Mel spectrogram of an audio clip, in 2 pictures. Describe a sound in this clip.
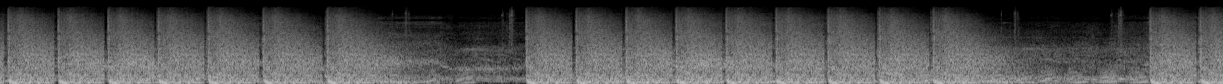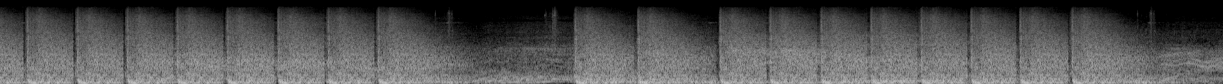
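A pistol fires rapid shots in quick bursts.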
